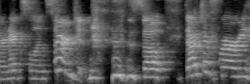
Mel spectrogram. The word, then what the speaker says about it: Ferrari: It's literally Ferrari, like it's spelled like a Ferrari.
